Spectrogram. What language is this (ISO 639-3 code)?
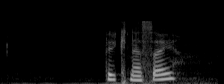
nor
